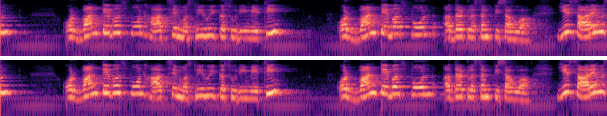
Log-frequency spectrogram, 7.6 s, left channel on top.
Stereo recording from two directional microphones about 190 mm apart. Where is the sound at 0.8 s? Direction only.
45° right (ahead or behind).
